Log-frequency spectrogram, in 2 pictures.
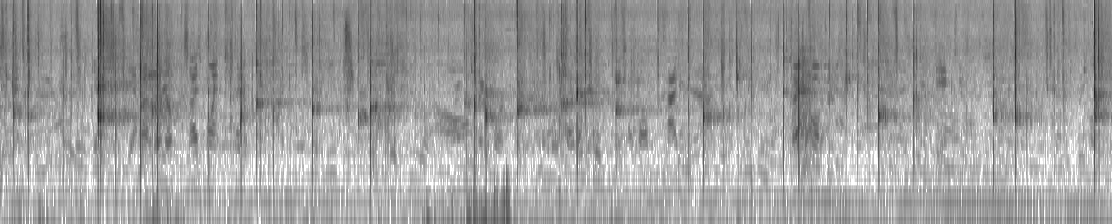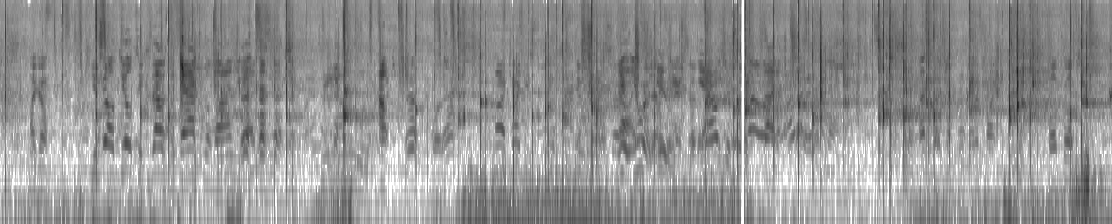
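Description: Paddles strike a plastic ball with sharp hollow pops.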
